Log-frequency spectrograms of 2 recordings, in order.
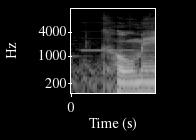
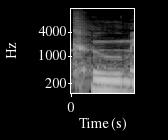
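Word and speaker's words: Koume: Kome and Kotake. That'd be like the Japanese pronunciations. I didn't call them that when I was a kid, though. It was like Koom and Kotake.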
